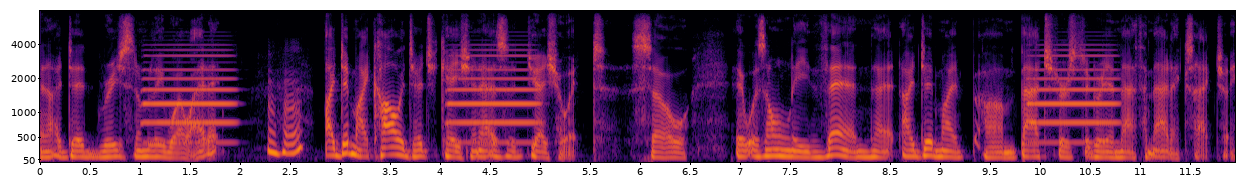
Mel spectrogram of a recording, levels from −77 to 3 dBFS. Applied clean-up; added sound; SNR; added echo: none; Wind instrument, woodwind instrument; 3 dB; none.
